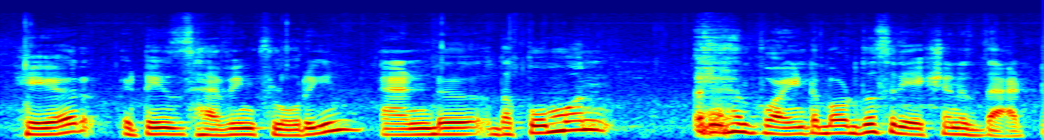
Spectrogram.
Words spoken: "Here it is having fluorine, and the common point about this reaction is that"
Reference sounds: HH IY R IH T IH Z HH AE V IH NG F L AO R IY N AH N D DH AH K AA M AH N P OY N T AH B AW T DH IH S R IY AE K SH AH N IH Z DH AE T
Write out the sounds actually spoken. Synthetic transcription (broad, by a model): HH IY R IH T IH Z HH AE V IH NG F L AO R IY N AH N D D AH K AA M AH N P OY N T AH B AW T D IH S R IY AE K SH AH N IH Z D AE T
